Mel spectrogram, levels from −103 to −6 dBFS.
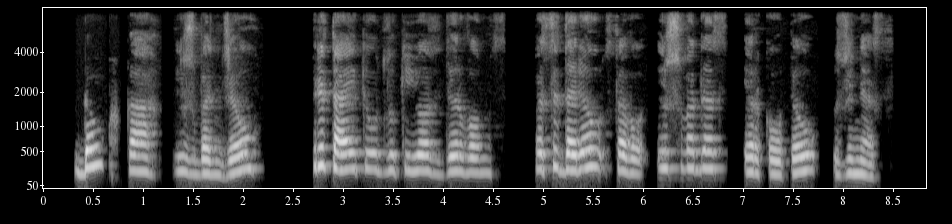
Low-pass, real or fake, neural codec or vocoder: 7.2 kHz; real; none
